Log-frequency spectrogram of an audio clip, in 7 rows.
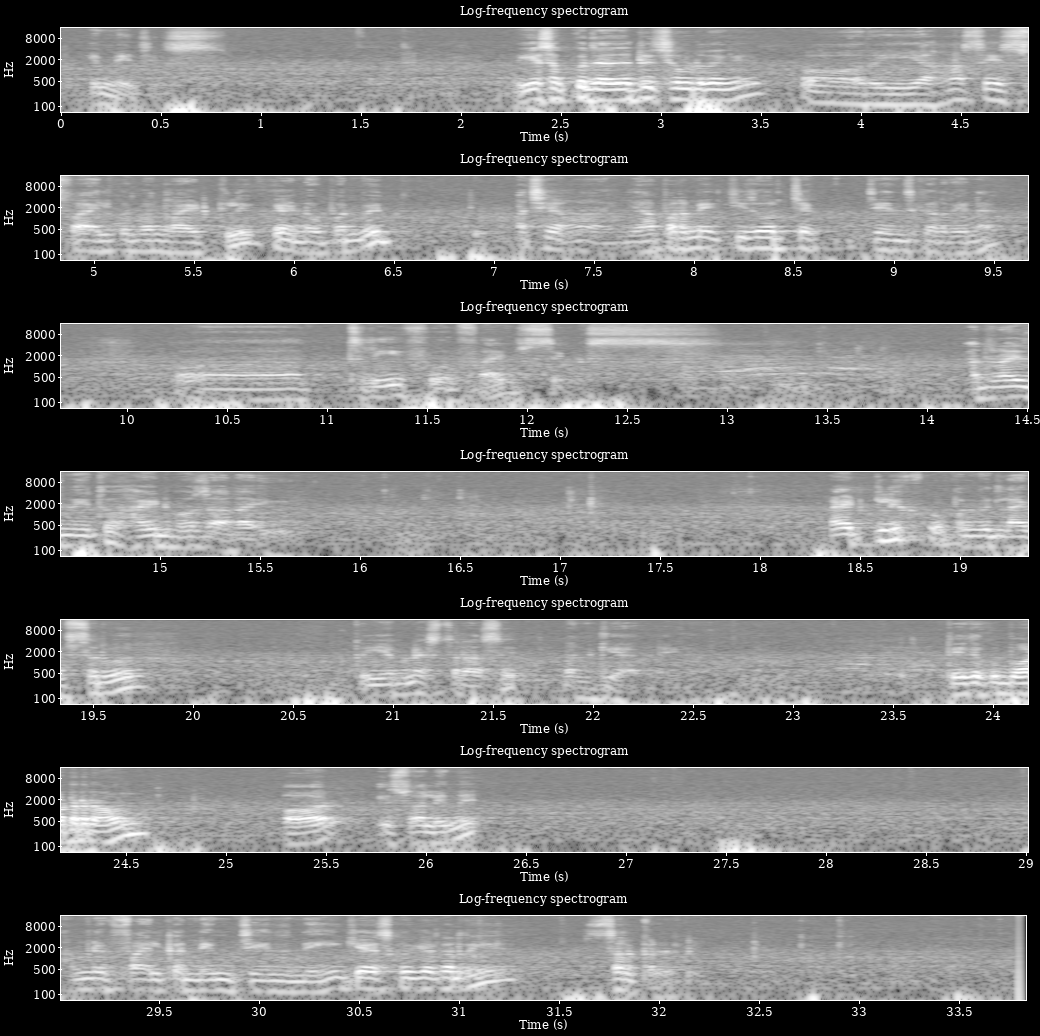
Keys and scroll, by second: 2.9 ctrl+s, 16.7 ctrl+s, 17.2 alt+Tab, 21.1 ctrl+w, 24.7 ctrl+w, 31.0 ctrl+shift+Left, 32.4 ctrl+z.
